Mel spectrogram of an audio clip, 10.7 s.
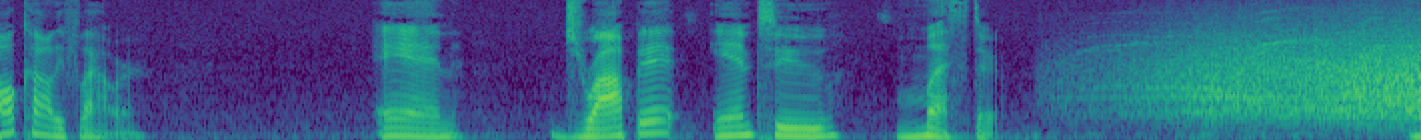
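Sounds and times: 
speech: 0.0 - 1.1, 2.8 - 3.5, 4.1 - 7.6
applause sound effect button: 7.8 - 10.6.

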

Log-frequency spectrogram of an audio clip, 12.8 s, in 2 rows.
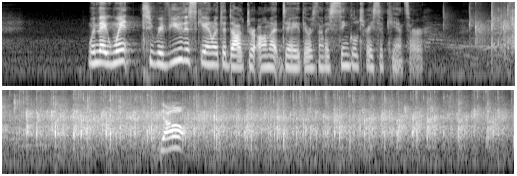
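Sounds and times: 
speech: 1.1 - 5.4, 8.4 - 8.8
audience giving a polite golf clap: 5.5 - 12.8.

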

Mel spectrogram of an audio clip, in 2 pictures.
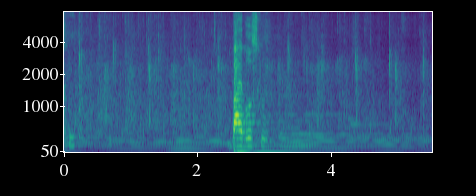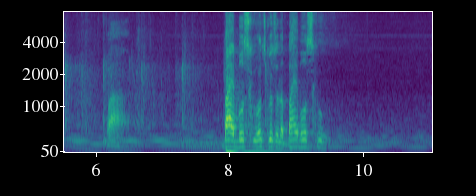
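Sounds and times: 
audience clapping: 0.0 - 8.8
speech: 0.1 - 0.3, 2.6 - 3.2, 6.2 - 6.6, 7.9 - 9.6.

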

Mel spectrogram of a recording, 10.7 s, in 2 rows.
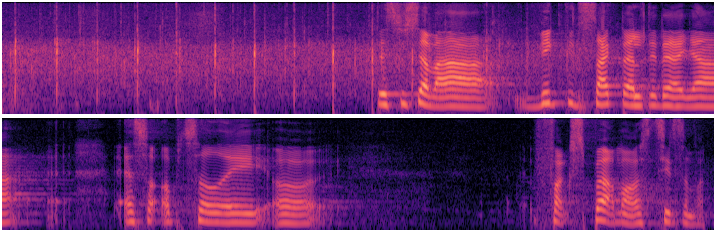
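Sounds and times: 
applause: 0.0 - 5.0
speech: 2.8 - 5.5, 6.2 - 7.8, 9.4 - 10.6.

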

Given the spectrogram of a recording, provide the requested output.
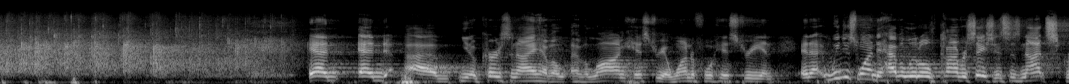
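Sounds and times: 
audience applause: 0.0 - 3.0
speech: 3.1 - 10.6.

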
